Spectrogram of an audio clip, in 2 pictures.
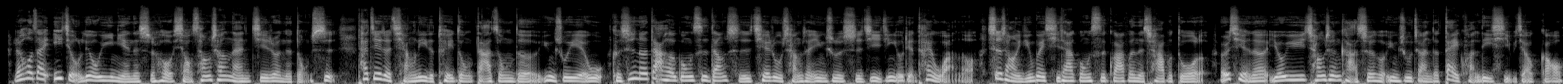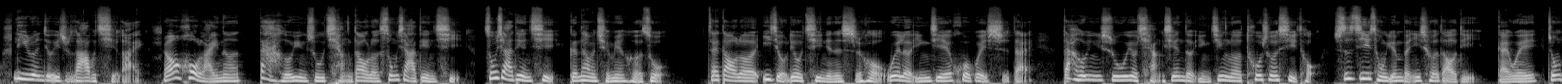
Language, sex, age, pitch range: Chinese, female, 30-49, 145-190 Hz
